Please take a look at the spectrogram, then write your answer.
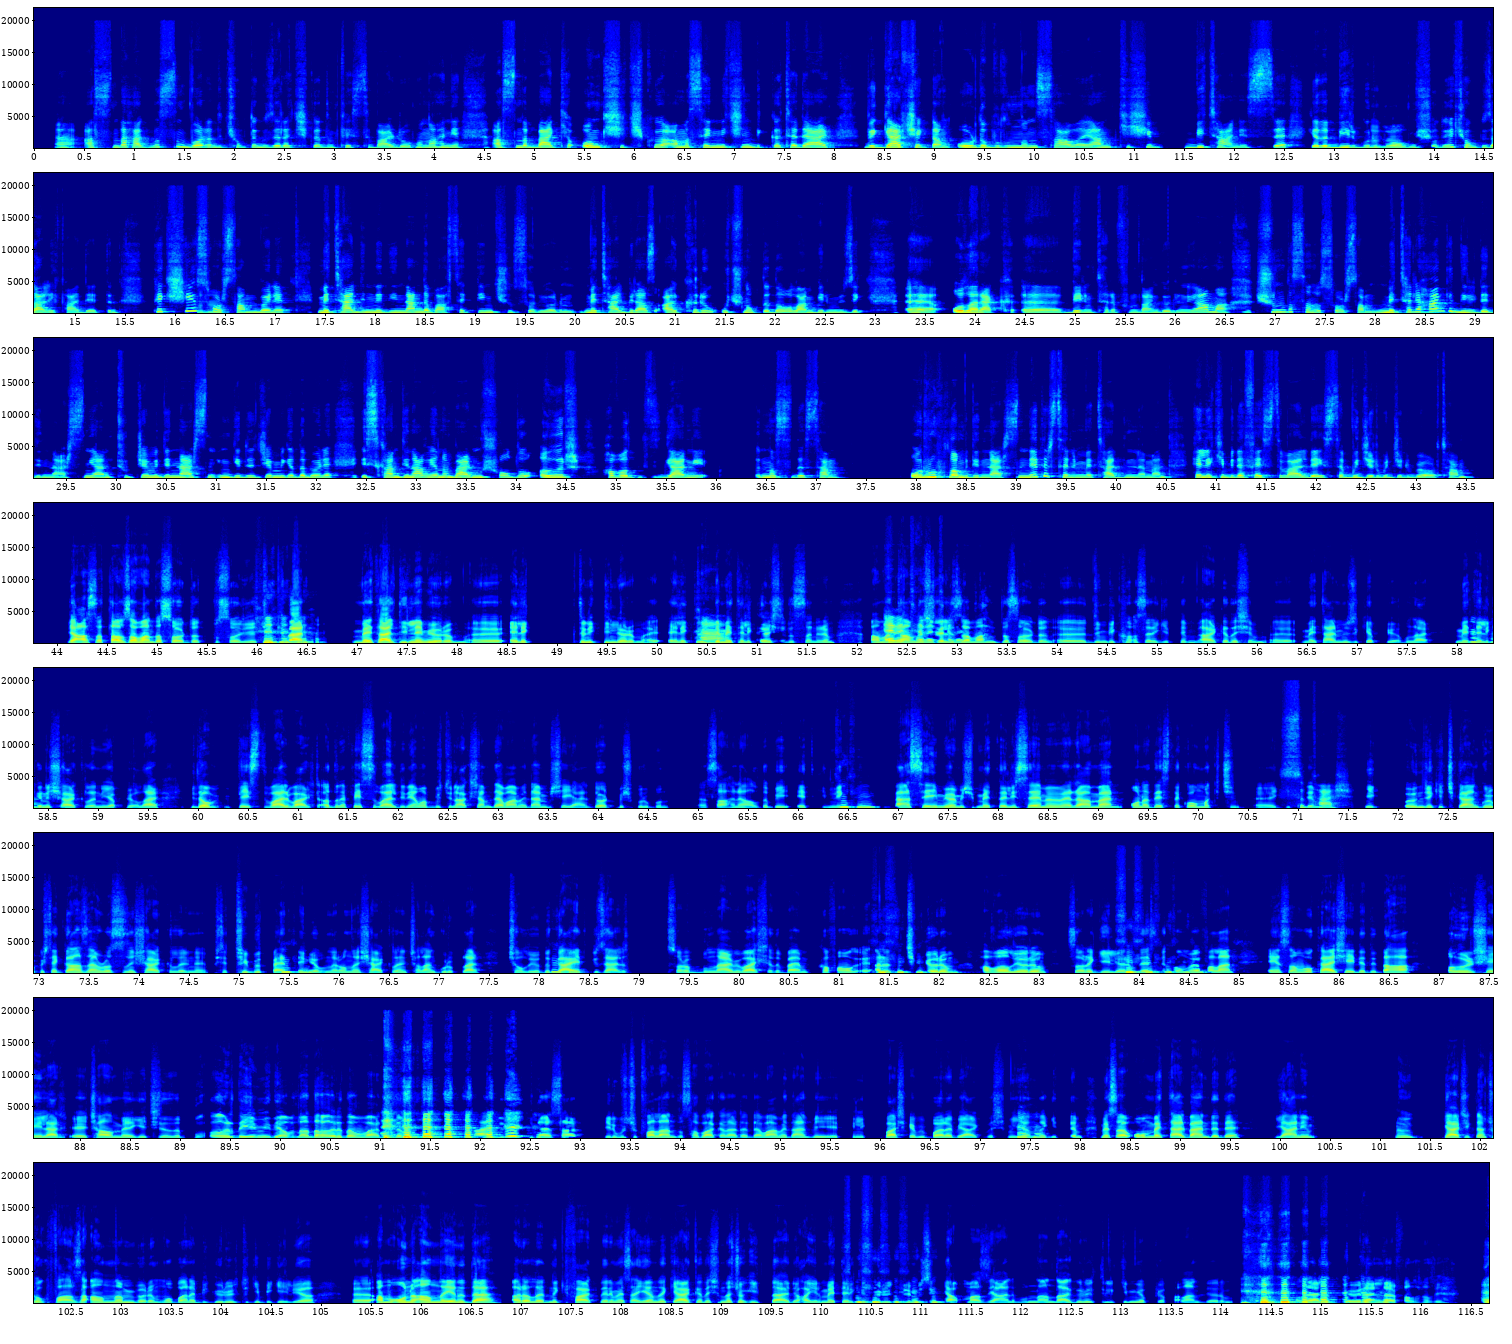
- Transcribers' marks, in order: other background noise; chuckle; chuckle; laughing while speaking: "zamanında"; in English: "Tribute Band"; chuckle; chuckle; put-on voice: "Daha ağır şeyler, eee, çalmaya geçiyoruz"; put-on voice: "Bu ağır değil miydi ya, bundan daha ağırı da mı var?"; laugh; put-on voice: "Hayır, Metallica gürültülü müzik yapmaz. Yani, bundan daha gürültülü kim yapıyor?"; chuckle; laugh
- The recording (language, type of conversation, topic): Turkish, podcast, Seni en çok etkileyen konser anın nedir?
